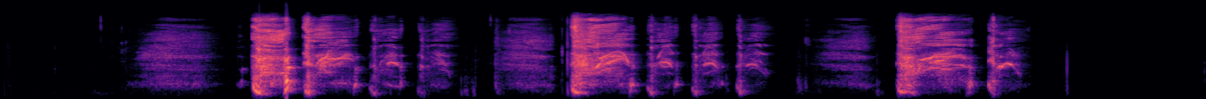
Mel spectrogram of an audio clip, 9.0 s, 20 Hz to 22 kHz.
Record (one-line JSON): {"three_cough_length": "9.0 s", "three_cough_amplitude": 32767, "three_cough_signal_mean_std_ratio": 0.35, "survey_phase": "beta (2021-08-13 to 2022-03-07)", "age": "45-64", "gender": "Male", "wearing_mask": "No", "symptom_none": true, "smoker_status": "Never smoked", "respiratory_condition_asthma": false, "respiratory_condition_other": false, "recruitment_source": "REACT", "submission_delay": "2 days", "covid_test_result": "Negative", "covid_test_method": "RT-qPCR", "influenza_a_test_result": "Unknown/Void", "influenza_b_test_result": "Unknown/Void"}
